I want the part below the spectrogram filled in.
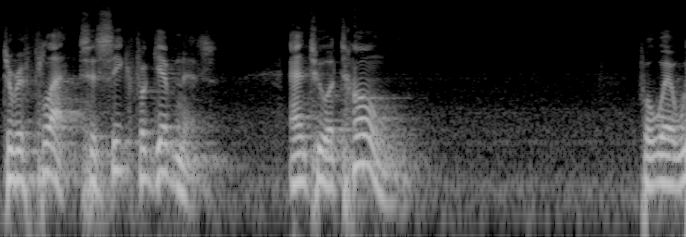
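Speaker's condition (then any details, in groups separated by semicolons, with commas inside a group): No condition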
